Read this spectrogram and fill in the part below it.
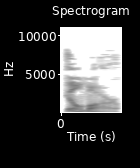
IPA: ˈilmarɛ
